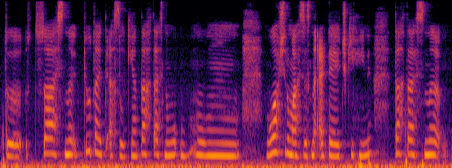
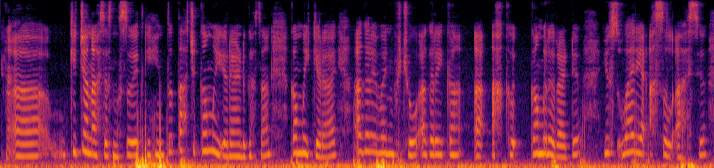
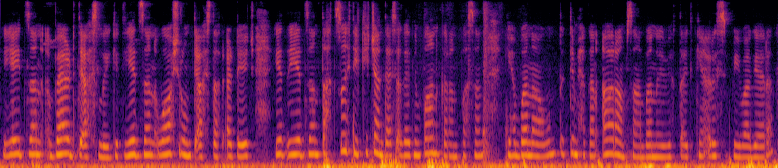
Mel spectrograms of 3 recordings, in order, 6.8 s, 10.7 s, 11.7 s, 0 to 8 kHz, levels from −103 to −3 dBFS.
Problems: background sounds at intervals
